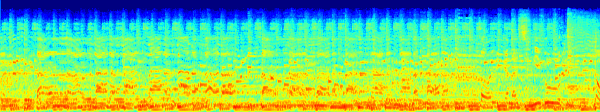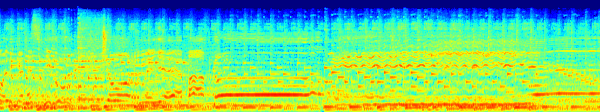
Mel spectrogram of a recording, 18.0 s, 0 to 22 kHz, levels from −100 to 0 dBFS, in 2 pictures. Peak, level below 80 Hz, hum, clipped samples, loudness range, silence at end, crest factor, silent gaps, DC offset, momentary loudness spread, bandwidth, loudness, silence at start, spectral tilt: -4 dBFS; -52 dBFS; none; under 0.1%; 2 LU; 0 s; 14 dB; none; under 0.1%; 3 LU; 14 kHz; -17 LUFS; 0 s; -5.5 dB/octave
